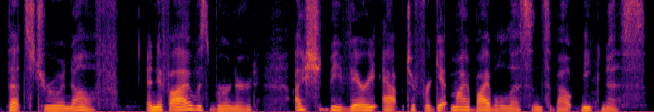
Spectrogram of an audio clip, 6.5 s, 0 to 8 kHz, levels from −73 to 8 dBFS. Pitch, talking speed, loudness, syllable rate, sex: 175 Hz, 185 wpm, -19 LUFS, 4.9 syllables/s, female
